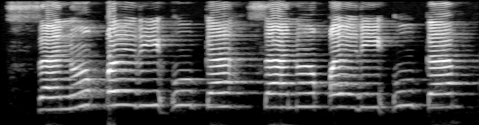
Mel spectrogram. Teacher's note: ये जो रा है इसके नीचे देखिए क्या है, जेर है। जेर आ गया तो इसका क्या मतलब है कि रा को बारीक रखनी है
